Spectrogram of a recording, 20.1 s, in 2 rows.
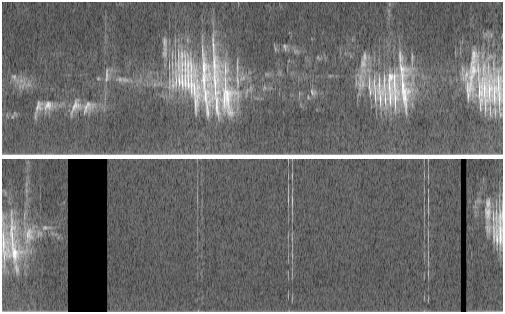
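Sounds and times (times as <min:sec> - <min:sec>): faint songbird trills: 0:03.2 - 0:06.4, 0:07.0 - 0:08.3, 0:09.2 - 0:11.0, 0:19.5 - 0:20.0.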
